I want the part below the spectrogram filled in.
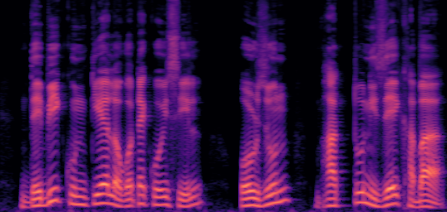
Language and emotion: Assamese, neutral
